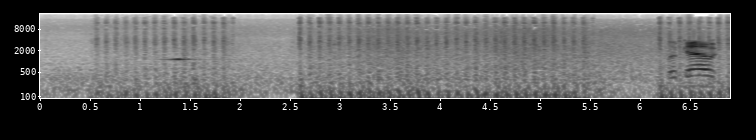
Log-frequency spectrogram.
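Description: Naval guns on cruisers in the video game War on the Sea fire in a loud, dense barrage of rapid, overlapping blasts and rumbling explosions that continues almost without pause.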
